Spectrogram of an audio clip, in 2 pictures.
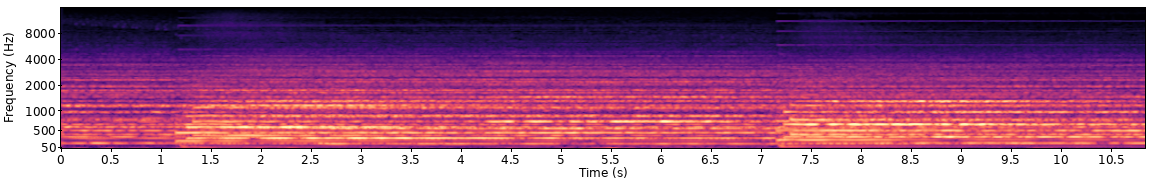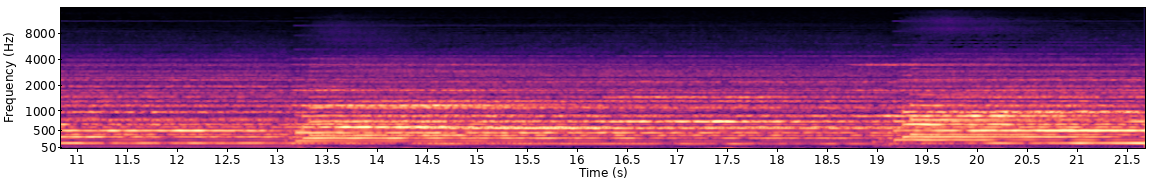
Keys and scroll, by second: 10.2 ], 11.9 4, 15.0 3.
